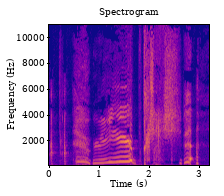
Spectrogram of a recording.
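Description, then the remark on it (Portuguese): A voice imitates a car crash: a rising, strained vocal tone followed by a loud, hissing, noisy burst, with short breathy vocal bits at either end. “Isso era o som dos acidentes que estamos a provocar.”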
